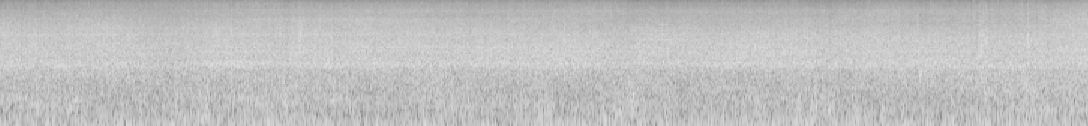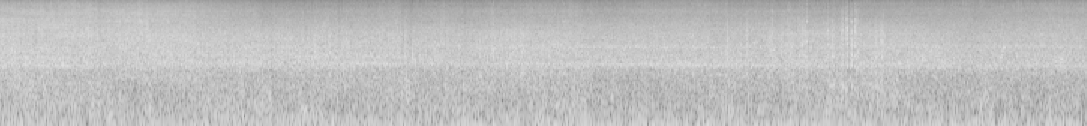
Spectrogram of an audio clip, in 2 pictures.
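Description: Steady street traffic noise: a continuous low rumble that stays at an even level throughout.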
